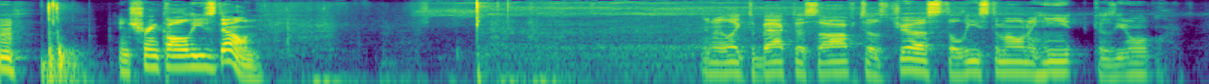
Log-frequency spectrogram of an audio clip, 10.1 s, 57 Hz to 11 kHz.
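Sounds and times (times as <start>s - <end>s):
torch flame hissing: 2.2s - 9.2s
torch igniter click: 3.5s - 8.4s.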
